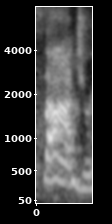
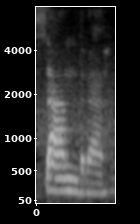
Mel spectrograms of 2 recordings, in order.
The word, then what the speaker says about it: Sandra: It's Sandra. See, you say I said I mean, in Spanish it's Sandra, but in English it's Sandra.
